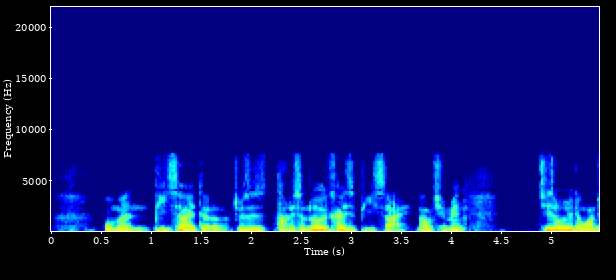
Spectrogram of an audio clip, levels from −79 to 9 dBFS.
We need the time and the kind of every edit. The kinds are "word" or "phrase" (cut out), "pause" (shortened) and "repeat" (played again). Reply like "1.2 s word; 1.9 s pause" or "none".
1.0 s pause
